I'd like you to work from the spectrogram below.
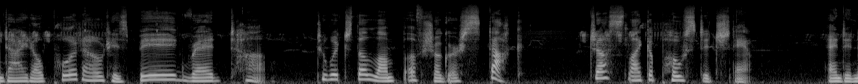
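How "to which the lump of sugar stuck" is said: plain reading voice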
